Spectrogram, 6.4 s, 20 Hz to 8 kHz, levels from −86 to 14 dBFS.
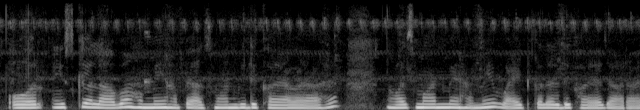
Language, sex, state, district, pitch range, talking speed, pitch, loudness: Hindi, female, Maharashtra, Sindhudurg, 215-235 Hz, 180 wpm, 225 Hz, -13 LUFS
